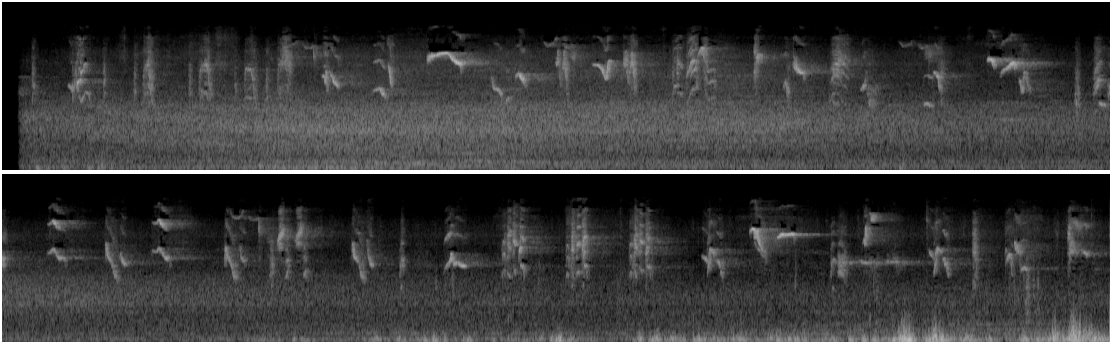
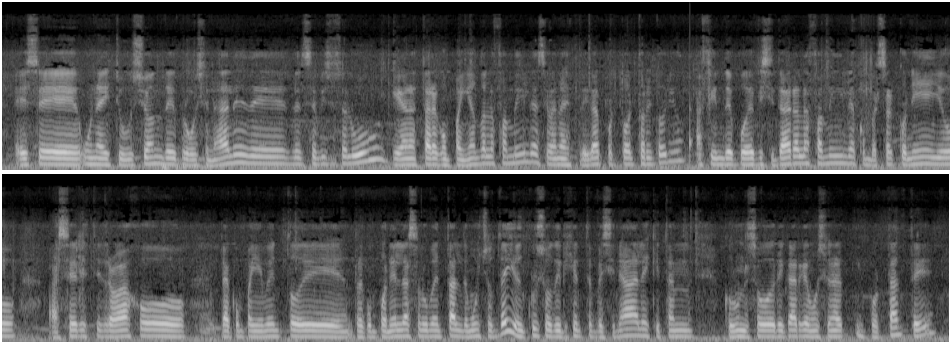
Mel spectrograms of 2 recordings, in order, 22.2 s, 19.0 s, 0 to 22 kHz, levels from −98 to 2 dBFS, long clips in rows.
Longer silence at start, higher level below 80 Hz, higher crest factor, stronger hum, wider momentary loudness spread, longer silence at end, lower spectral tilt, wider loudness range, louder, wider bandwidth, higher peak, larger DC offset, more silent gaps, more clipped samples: first, 0.15 s vs 0 s; about the same, -50 dBFS vs -46 dBFS; first, 26 dB vs 16 dB; neither; first, 18 LU vs 7 LU; about the same, 0 s vs 0 s; second, -1 dB/octave vs -6 dB/octave; first, 9 LU vs 3 LU; second, -37 LUFS vs -27 LUFS; second, 12 kHz vs 16 kHz; second, -14 dBFS vs -10 dBFS; neither; neither; neither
